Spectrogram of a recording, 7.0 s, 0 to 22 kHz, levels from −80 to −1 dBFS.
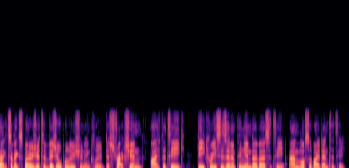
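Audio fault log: Nothing to log here, just speech carried over an AMR wideband (HD Voice) link at what sounds like around 18.25 kbit/s, with the top end stopping near 7.5 kHz as that kind of call audio does.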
